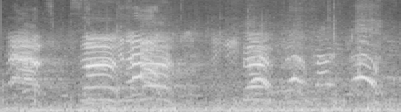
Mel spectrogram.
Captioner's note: players shouting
